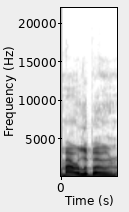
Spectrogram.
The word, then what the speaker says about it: Marylebone: How in the hell do you pronounce Marylebone? Marylebone, although some people might say Marylebone.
